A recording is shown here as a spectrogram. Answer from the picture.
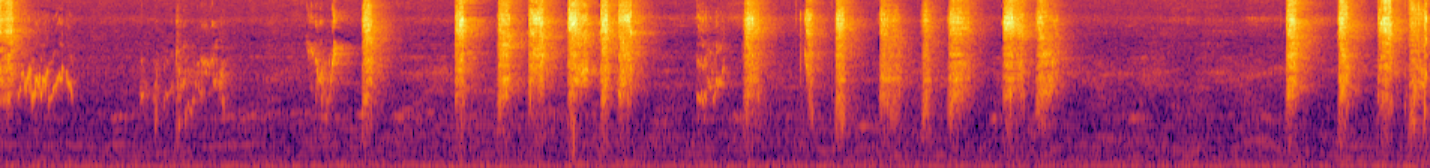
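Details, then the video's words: Lovebirds chirping: bursts of sharp, high, squeaky chirps in quick irregular runs, pausing briefly then resuming, loud and shrill over a quiet background. "Love birds singing and chirping sounds"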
